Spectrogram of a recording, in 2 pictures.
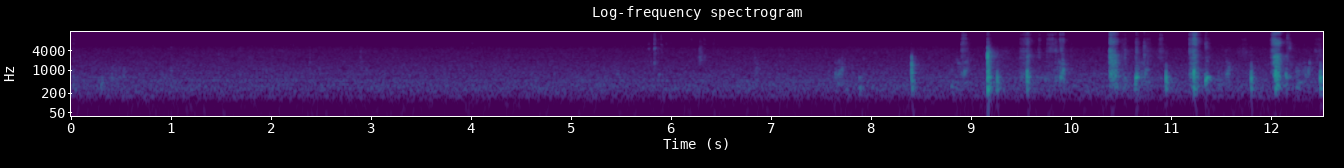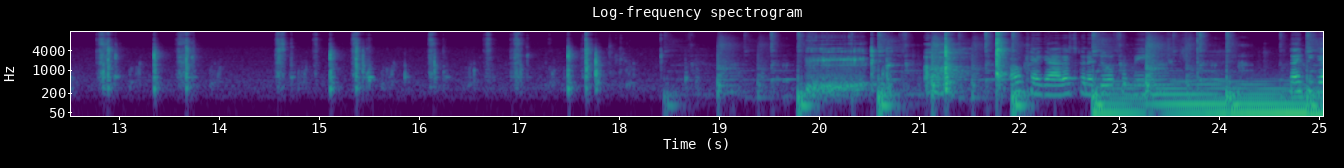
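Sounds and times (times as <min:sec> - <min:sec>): close chewing with mouth clicks: 0:08.8 - 0:18.6.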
